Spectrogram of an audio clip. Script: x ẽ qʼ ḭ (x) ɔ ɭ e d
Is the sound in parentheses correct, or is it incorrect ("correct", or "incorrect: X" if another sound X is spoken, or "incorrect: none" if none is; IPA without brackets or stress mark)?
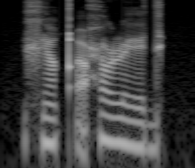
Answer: incorrect: ħ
